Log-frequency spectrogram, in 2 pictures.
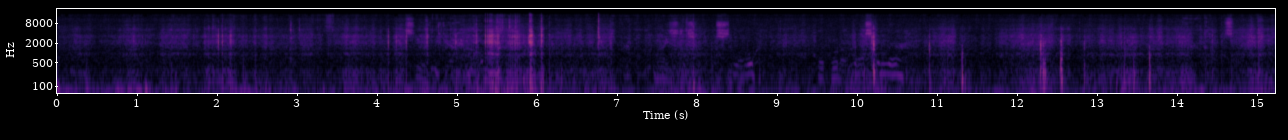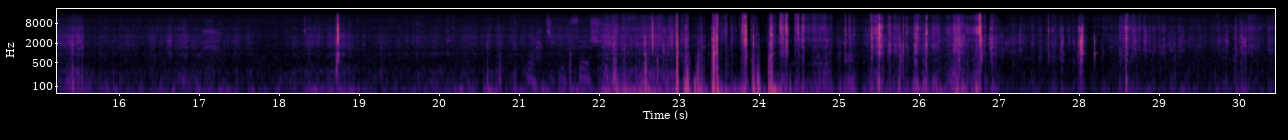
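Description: Clicks, scrapes and rubbing of hands and clothing against a body-worn camera while a striped bass is landed over a pier railing, with a denser run of loud knocks and scrapes about three-quarters of the way in.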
